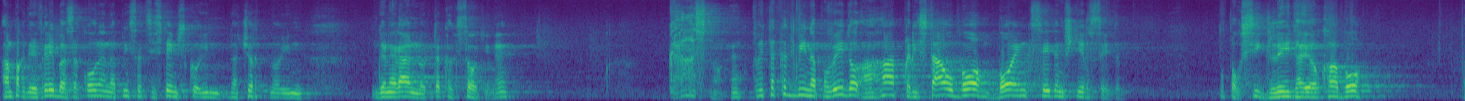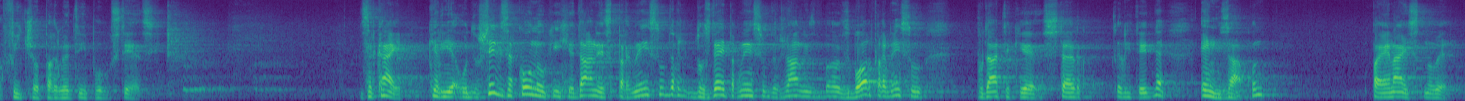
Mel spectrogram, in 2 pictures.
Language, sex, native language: Slovenian, male, Slovenian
